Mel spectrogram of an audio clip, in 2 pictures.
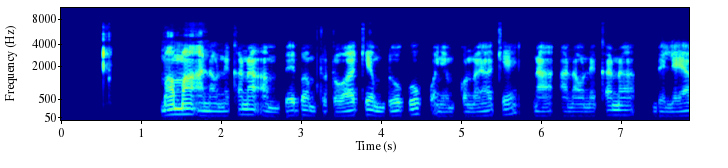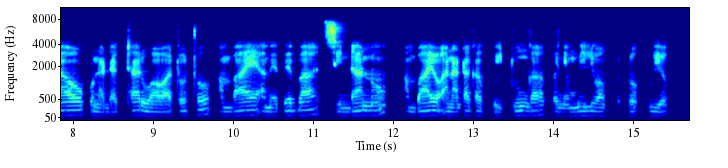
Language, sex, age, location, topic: Swahili, male, 25-35, Nakuru, health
